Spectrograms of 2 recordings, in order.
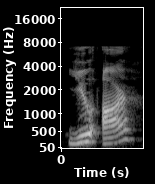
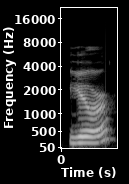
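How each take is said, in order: First: It is said as two separate full words. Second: It is said as one contracted syllable.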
